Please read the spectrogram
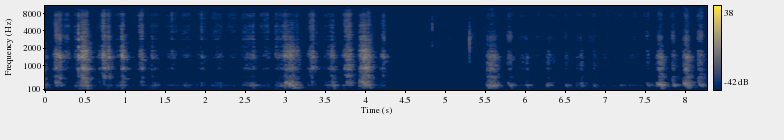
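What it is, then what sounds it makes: Scratch-art card being scraped. A wooden stylus scrapes the black wax coating over a colored base on a flat scratch-art card, working near the unicorn's head and sky. Rapid, dry scratching strokes with a rough, raspy texture repeat in quick bursts, pause briefly into near silence around the middle, then resume.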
